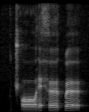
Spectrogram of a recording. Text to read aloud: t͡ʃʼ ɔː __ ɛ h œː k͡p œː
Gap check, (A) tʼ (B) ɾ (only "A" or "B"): B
